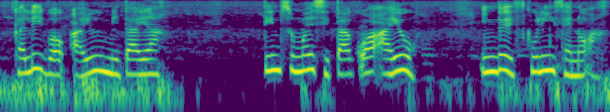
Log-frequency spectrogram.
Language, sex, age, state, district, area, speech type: Santali, female, 18-30, West Bengal, Birbhum, rural, spontaneous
